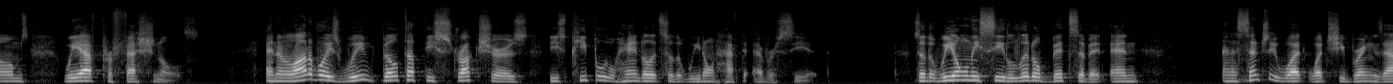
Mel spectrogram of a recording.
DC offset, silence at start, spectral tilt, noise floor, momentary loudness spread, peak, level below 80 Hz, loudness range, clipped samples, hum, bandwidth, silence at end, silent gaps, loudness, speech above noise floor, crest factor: under 0.1%; 0 s; -5 dB/octave; -68 dBFS; 17 LU; -4 dBFS; -68 dBFS; 7 LU; under 0.1%; none; 16 kHz; 0 s; none; -26 LUFS; 41 dB; 24 dB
